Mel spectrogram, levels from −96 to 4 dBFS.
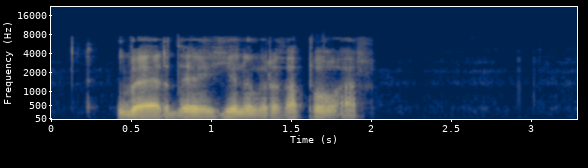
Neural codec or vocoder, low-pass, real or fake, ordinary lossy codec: codec, 16 kHz, 4.8 kbps, FACodec; 7.2 kHz; fake; AAC, 48 kbps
